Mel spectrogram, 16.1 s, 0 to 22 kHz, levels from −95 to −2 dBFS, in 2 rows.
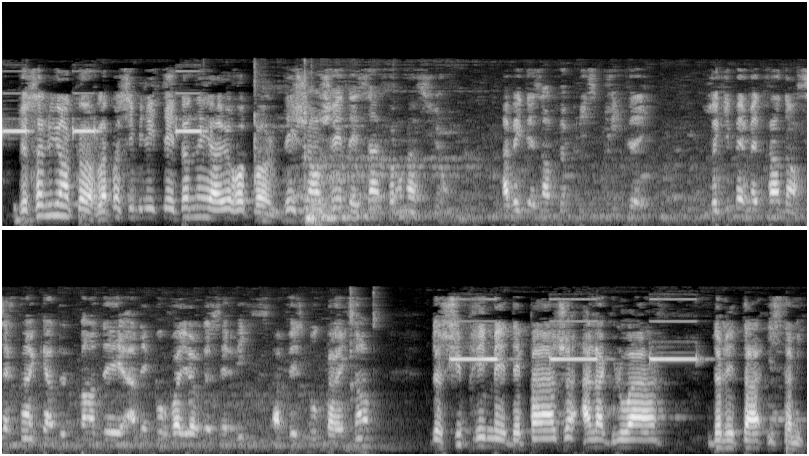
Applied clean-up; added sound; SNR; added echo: classical method WPE with log-MMSE.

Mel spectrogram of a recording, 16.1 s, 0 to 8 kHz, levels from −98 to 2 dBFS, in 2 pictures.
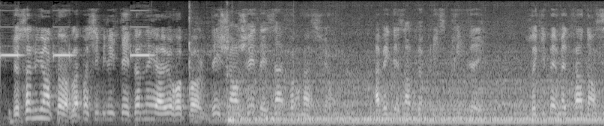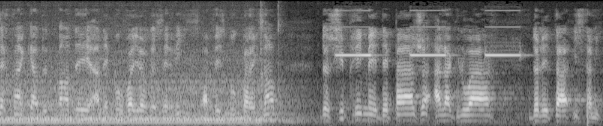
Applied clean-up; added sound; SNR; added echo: none; Microwave oven; 2 dB; reverberation time 1.0 s.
